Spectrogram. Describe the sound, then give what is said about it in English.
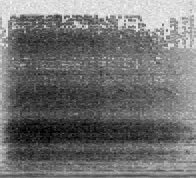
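Deep inhale through the nose during a guided belly-breathing meditation: a steady, airy hiss lasting about two seconds, holding fairly even before easing slightly, over a soft sustained tonal drone. “Deep inhale from the nose and fill the belly.”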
